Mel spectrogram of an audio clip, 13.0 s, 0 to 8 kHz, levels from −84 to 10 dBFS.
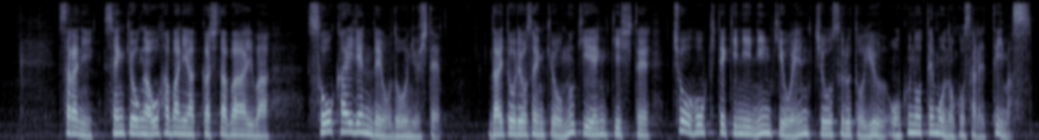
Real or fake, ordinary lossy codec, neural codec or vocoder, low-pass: fake; none; autoencoder, 48 kHz, 128 numbers a frame, DAC-VAE, trained on Japanese speech; 7.2 kHz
